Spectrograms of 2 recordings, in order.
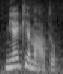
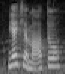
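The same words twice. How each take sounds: First: "Mi hai chiamato?" said as a flat statement, pitch falling on "hai"; "Mi hai chiamato?" with a falling statement tune; statement intonation. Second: "Mi hai chiamato?" asked as a question, pitch rising on "hai" and a little louder; "Mi hai chiamato?" with a rising question tune; question intonation. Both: Shown as a demonstration. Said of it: "the question is gonna have a different intonation".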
